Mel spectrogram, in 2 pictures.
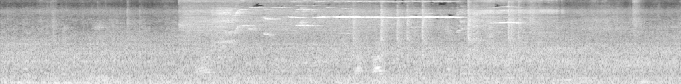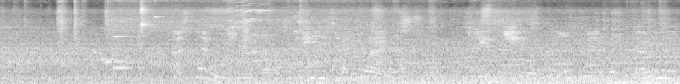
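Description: A vehicle's engine rumbles steadily from inside as it drives along.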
